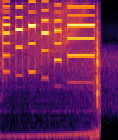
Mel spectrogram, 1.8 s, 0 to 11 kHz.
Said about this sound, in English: After a glass and a half, I fall asleep and then my alarm goes off at 4:30 a.m.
